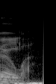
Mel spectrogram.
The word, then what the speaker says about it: kurwa: I just read it and I You pronounce the V the W as a V. Kurwa.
